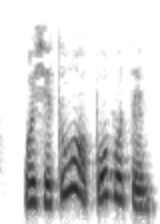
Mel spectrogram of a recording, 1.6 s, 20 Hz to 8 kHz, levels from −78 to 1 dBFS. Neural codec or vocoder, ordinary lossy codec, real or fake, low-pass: codec, 16 kHz, 0.4 kbps, LongCat-Audio-Codec; MP3, 24 kbps; fake; 7.2 kHz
